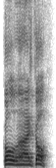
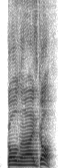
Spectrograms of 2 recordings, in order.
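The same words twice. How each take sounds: The two takes are said the same way.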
